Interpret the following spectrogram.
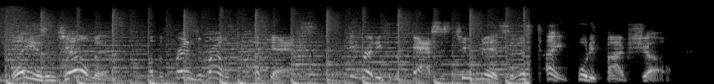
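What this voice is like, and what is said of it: Game show host voice. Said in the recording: “impersonating a game show host.”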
